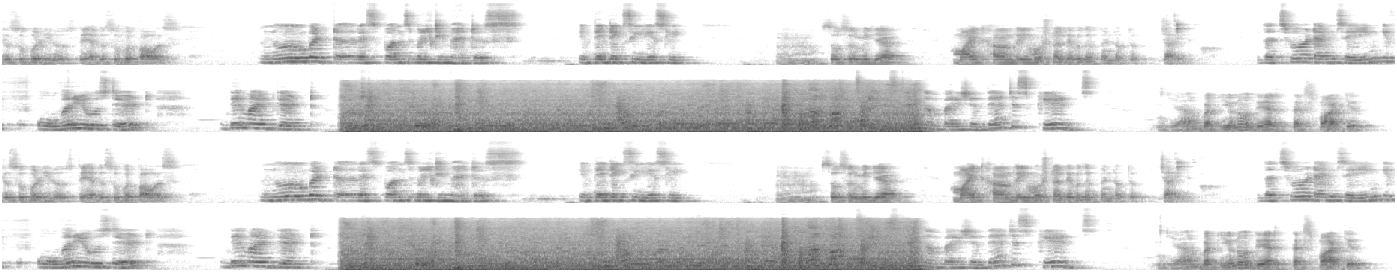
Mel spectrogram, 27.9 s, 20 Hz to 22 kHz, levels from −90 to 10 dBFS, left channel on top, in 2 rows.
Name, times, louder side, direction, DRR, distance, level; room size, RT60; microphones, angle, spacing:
voice 1, 0.0-1.7 5.4-5.5 7.7-9.0 9.5-11.8 15.0-15.2 18.7-21.1 25.5-27.5, right 1 dB, 85° right, 0.6 m, -40 dB
voice 2, 2.6-5.2 5.8-6.8 12.6-15.3 15.6-15.8 16.1-18.0 21.7-24.8, left 1 dB, 35° left, 0.6 m, -39 dB
sound 1, 17.3-23.1, right 1 dB, 20° right, 0.4 m, -25 dB
3.1 x 2.2 x 2.4 m
head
